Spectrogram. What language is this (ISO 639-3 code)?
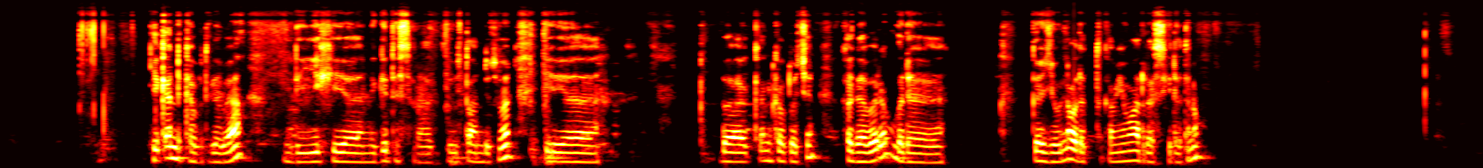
amh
